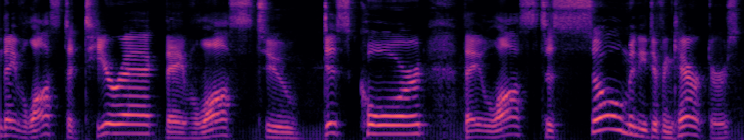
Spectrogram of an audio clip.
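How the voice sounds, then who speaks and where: A man narrates a comic movie recap. He is casual and sarcastic, with lively, wide-ranging intonation as he plays reviewer. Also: sits high.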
